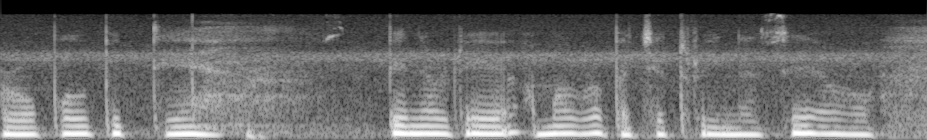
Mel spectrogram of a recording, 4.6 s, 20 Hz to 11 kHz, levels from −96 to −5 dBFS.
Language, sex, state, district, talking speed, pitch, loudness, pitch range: Nagamese, female, Nagaland, Kohima, 115 wpm, 170 Hz, -14 LUFS, 155-180 Hz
